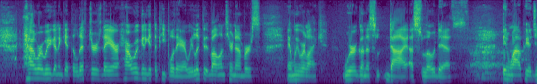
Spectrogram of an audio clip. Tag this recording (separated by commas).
Speech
